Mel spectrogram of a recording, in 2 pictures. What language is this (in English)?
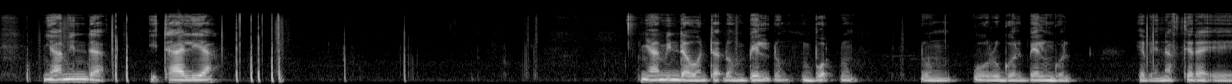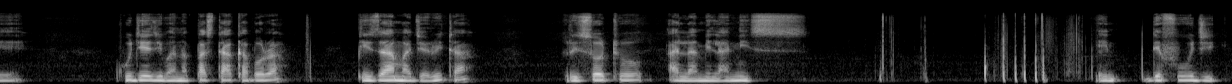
Pular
